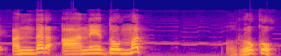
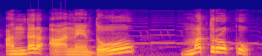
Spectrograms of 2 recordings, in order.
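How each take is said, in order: First: The pause comes after 'mat'. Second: The pause comes after 'do'.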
